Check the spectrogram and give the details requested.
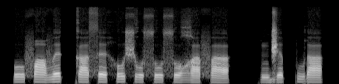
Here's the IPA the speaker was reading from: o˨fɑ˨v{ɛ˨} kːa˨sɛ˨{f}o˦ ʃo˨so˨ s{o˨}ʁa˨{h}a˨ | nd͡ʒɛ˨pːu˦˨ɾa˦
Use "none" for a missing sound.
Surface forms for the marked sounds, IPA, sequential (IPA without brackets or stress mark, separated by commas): ɛ˦, h, o˨, f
